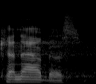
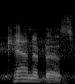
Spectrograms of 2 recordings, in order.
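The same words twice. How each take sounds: First: The stress is on a later syllable. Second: The stress is on the first syllable. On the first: "as opposed to Spanish" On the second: "the accent is on the first syllable"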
